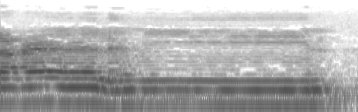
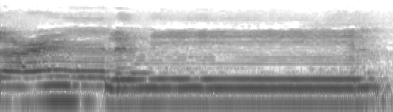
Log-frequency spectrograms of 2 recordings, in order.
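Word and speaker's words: العالمين: അൽഹംദുലില്ലാഹി റബ്ബിൽ ആലമീൻ.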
